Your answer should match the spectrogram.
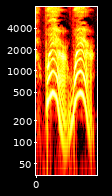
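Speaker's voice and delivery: high-pitched searching call; shouting. A narrator's reading. Mother hunting for the phone, high questioning shout. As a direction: call out through the house. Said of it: "wandered through the house shouting".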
